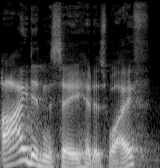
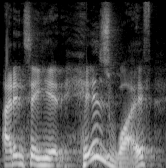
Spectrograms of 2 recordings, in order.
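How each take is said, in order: First: The stress is on didn't. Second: The stress is on his.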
